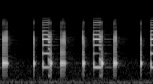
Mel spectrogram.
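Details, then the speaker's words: Garrett AT Max International metal detector with iron audio on and iron discrimination at 35: clean high beeps as the coil crosses the target centre, with rougher, longer iron grunts flanking either side as the coil comes and goes. This is the iron grunt flanking the target signal. "there's some flanking iron sounds if I'm dead centered on it it still sounds okay but as I'm coming and going I can hear that iron grunt on either side of the target"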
